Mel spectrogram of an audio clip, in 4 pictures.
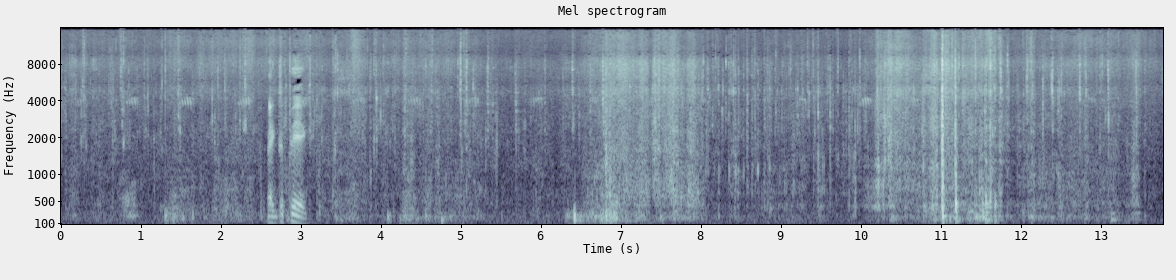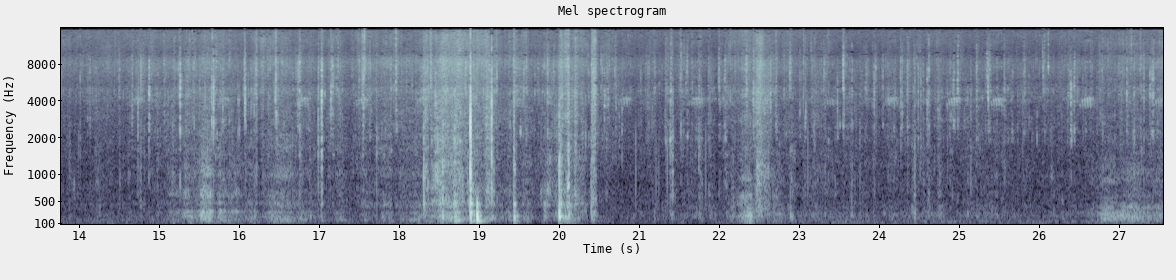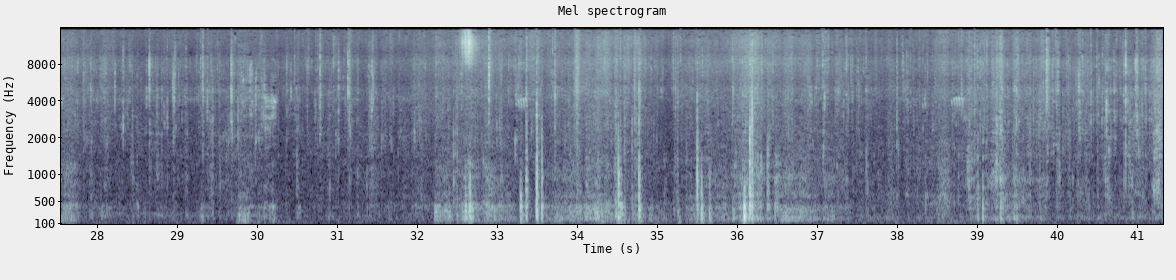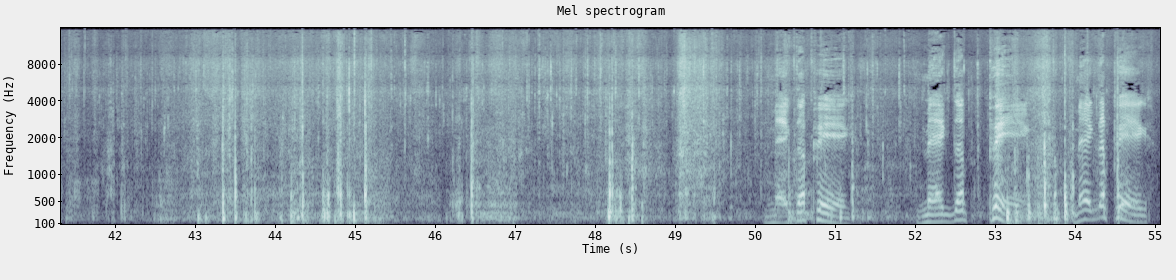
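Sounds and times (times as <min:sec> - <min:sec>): pigs scuffling: 0:00.0 - 0:55.0
pigs grunting: 0:39.0 - 0:55.0.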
